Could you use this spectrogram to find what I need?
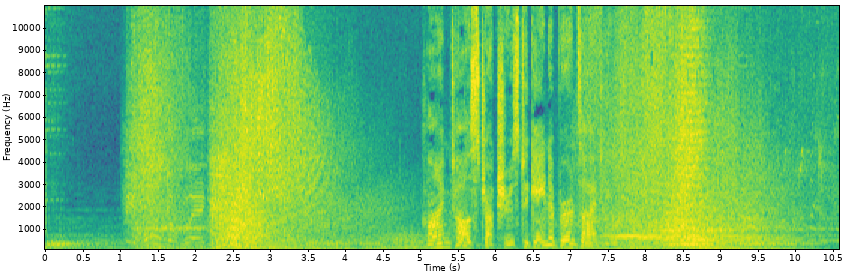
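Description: A soft whooshing rush swells and fades.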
